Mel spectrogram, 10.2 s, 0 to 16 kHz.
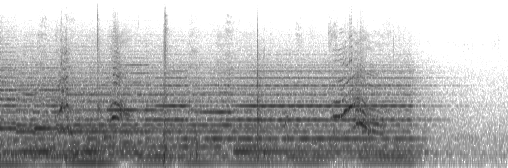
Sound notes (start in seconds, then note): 1.9 August screaming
